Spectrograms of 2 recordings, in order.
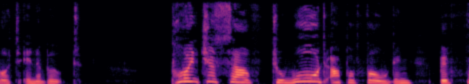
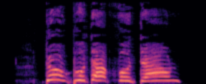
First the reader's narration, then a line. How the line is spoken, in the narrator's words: Michael yelled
